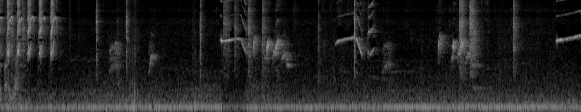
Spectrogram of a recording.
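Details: White-rumped shama in morning song, opening with a rapid series of sharp clicks, then varied whistled phrases, rising slurs and high thin notes spaced through the recording, with a low hum underneath.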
